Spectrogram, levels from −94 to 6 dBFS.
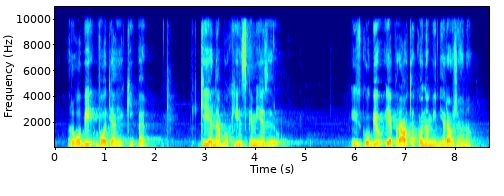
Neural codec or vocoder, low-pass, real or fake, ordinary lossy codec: none; 9.9 kHz; real; AAC, 64 kbps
